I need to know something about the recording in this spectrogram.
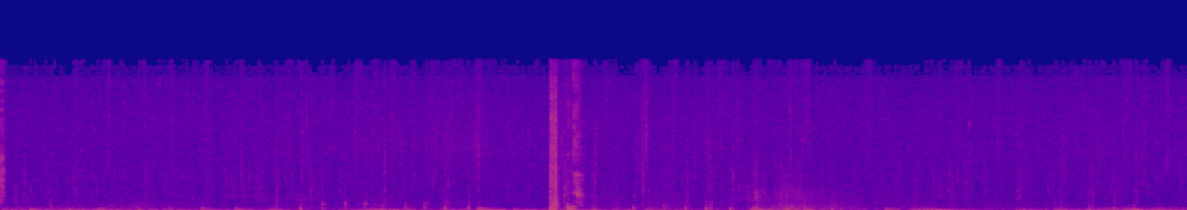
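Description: Footsteps patter quickly across a roof.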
